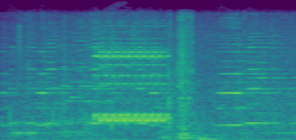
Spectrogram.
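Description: A telephone rings once with a short, warbling trill that stands out over a low background hum.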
